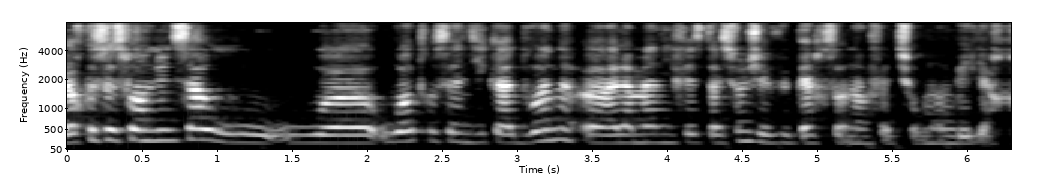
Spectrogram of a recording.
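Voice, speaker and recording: A woman with a southern French accent speaks with fairly even intonation. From southern France, Perpignan area. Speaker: customs officer and union representative. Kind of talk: union video meeting discussion. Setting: video call. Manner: halting, many hesitations.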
